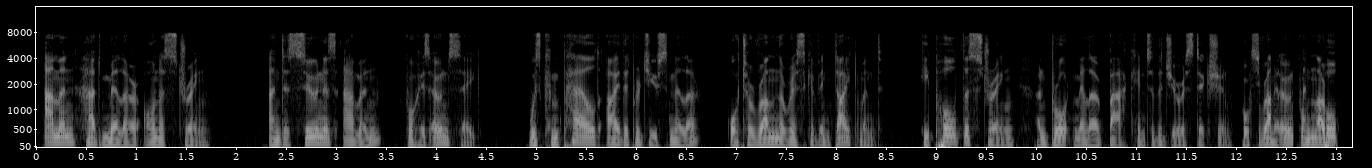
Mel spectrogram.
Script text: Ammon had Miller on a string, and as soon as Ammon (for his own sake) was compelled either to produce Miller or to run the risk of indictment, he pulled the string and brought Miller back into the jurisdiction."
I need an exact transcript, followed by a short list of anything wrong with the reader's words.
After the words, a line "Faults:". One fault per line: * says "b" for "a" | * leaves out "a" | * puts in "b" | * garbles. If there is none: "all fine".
Ammon had Miller on a string, and as soon as Ammon (for his own sake) was compelled either produce Miller or to run the risk of indictment, he pulled the string and brought Miller back into the jurisdiction." [garbled]
Faults:
* leaves out "to"
* garbles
